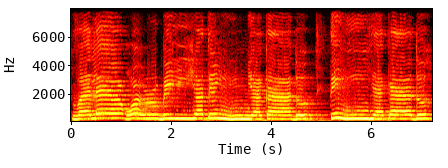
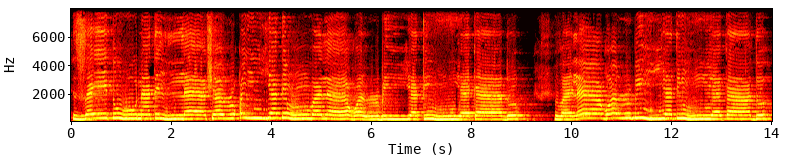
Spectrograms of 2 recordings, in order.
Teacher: آواز کو ناک میں لے جا کے ہولڈ کرنا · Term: ادغام گننے والا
